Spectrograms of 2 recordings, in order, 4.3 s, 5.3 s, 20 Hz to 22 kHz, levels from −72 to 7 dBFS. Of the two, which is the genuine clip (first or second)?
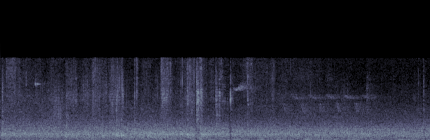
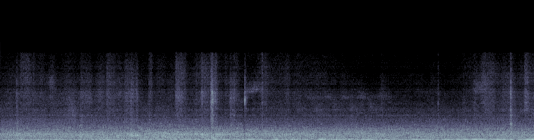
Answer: first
